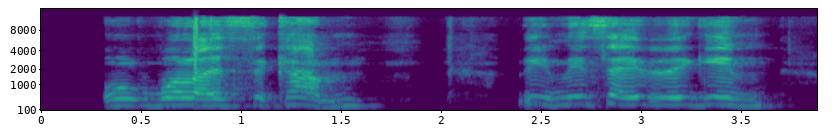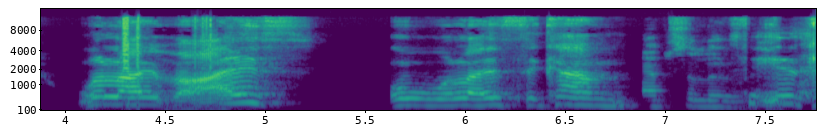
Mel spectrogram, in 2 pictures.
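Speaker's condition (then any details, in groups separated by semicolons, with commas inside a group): Cerebral palsy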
